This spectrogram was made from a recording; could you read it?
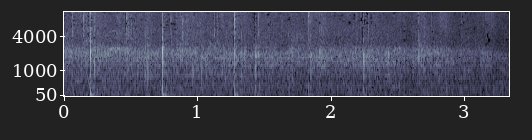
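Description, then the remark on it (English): A crowd applauds steadily for teenagers fighting for their faith, with a few sharp individual claps standing out early before the clapping settles into a dense, even patter that slowly eases off. “Can we give it up for the teenagers again who are really fighting for their faith?”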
